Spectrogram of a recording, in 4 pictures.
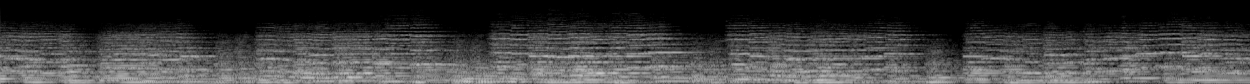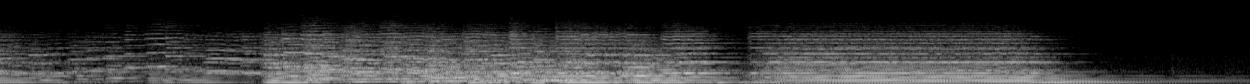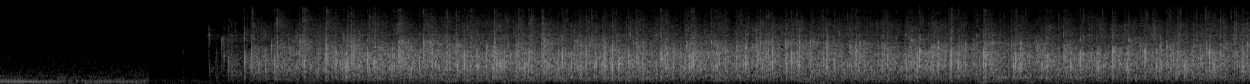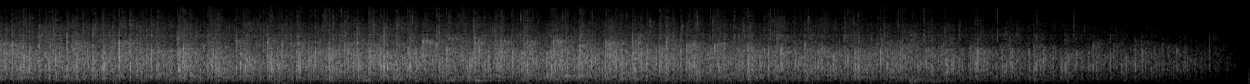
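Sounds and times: audience applause: 26.8 - 50.0.

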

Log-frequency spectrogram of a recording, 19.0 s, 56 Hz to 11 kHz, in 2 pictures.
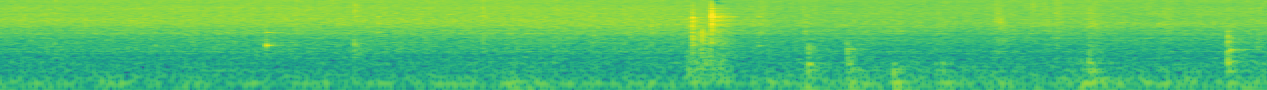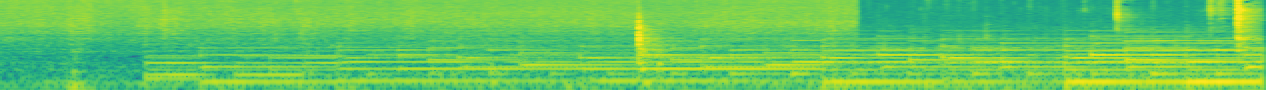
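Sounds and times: food sizzling in a hot pan: 0.0 - 16.0
wooden spatula knocking on a pan: 14.3 - 14.6.

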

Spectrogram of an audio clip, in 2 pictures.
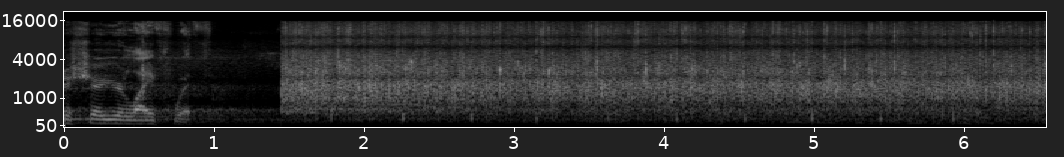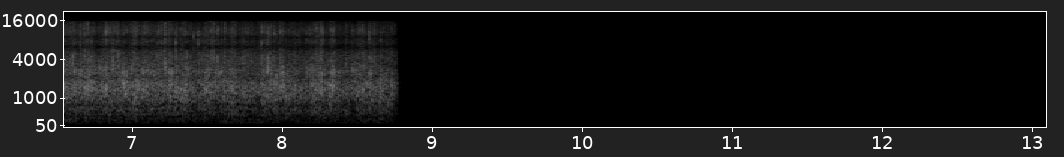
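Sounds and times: crowd applauding: 1.4 - 8.8.

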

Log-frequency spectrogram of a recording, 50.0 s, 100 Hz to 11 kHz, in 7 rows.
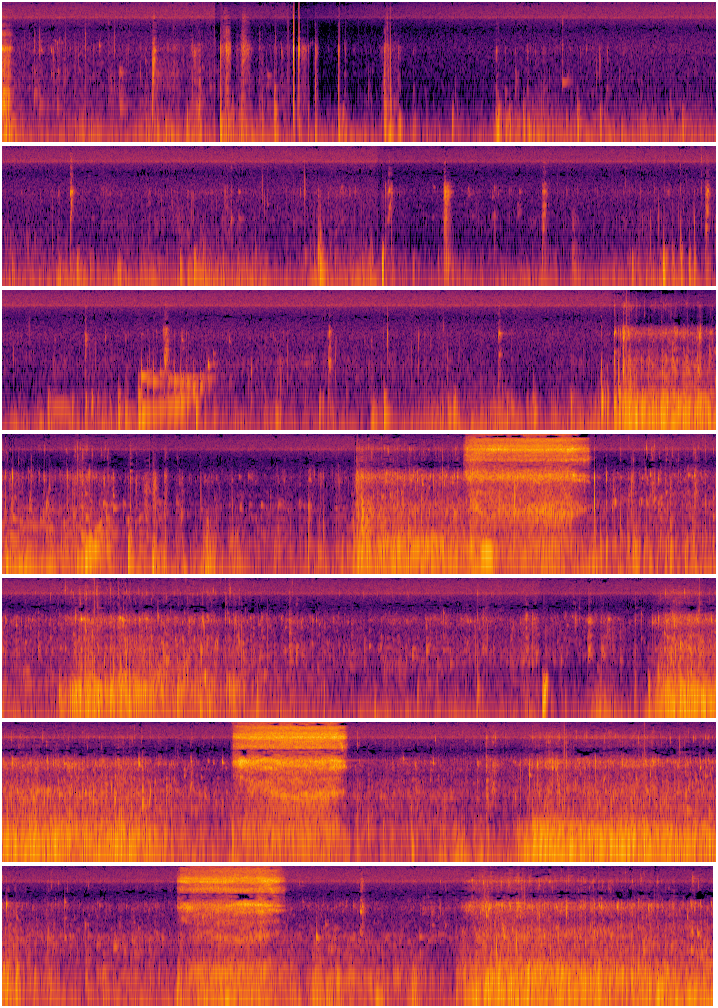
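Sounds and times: underwater bubbles gurgling: 12.9 - 49.9.

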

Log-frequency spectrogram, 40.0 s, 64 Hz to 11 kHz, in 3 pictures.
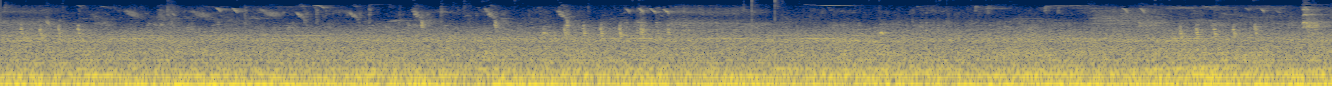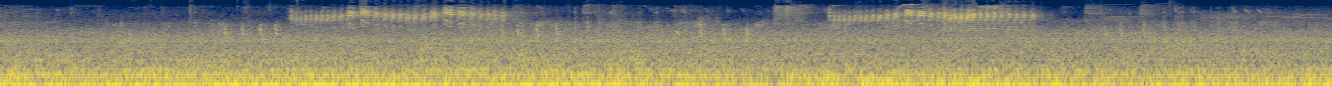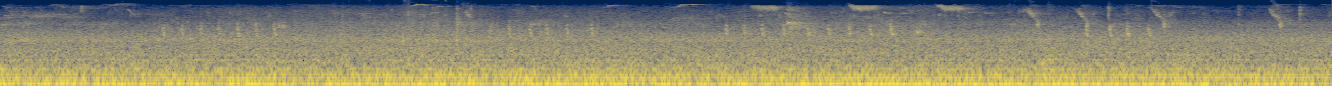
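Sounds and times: wild birds chirping and calling: 15.0 - 38.6.

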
